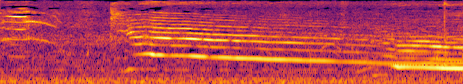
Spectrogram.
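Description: A young child's long, high-pitched squeal that glides steadily down in pitch, starting a little way in and carrying on past the end, over a low background hubbub.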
